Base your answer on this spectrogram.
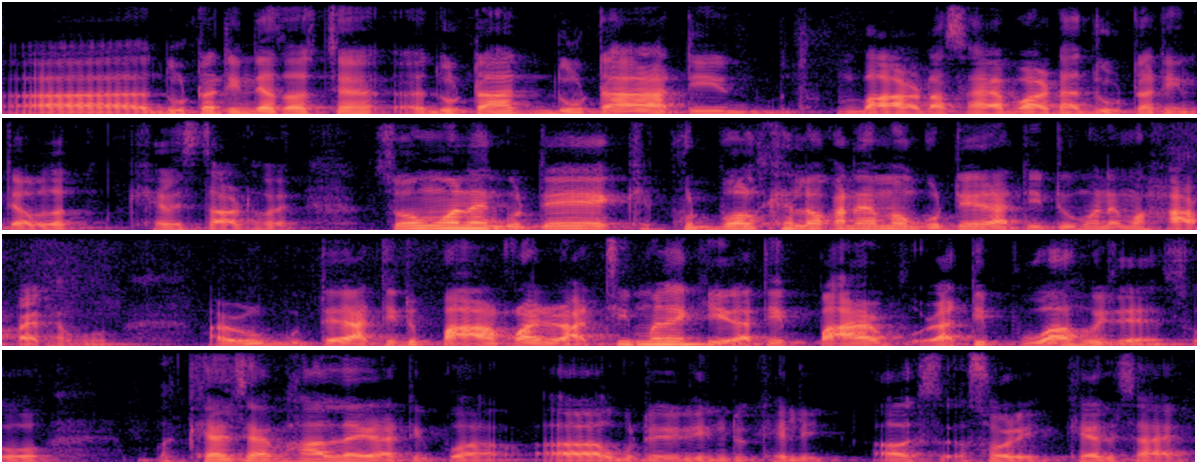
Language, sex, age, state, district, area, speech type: Assamese, male, 18-30, Assam, Charaideo, urban, spontaneous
